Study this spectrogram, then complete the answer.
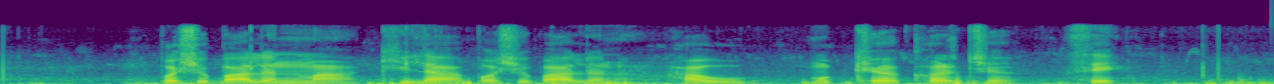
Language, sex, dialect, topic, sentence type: Marathi, male, Northern Konkan, agriculture, statement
